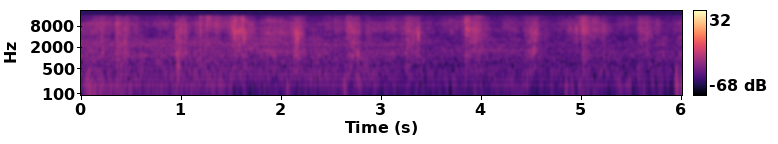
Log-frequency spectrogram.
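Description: Faint footsteps on dry, stony dirt, a regular step about every half second or so, over a low steady rumble.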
